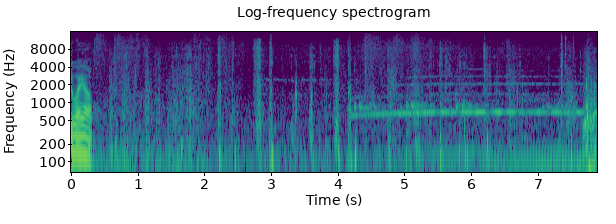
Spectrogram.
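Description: Footsteps crunch through grass and on stone steps.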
